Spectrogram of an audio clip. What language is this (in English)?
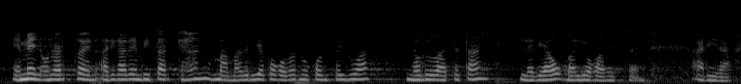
Basque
